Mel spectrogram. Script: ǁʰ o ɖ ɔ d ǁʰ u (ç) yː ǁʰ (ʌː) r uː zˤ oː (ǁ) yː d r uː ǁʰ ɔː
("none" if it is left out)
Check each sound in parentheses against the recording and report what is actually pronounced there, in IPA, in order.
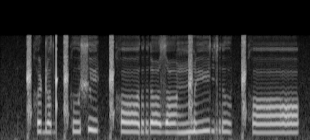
ʃ, ɔː, ŋ͡ǁ

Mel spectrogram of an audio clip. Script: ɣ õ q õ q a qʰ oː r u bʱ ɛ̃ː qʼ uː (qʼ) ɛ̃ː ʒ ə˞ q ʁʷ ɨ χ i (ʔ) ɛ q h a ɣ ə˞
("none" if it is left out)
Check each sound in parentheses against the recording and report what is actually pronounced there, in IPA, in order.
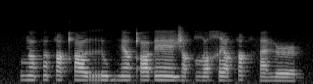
ʔ, q

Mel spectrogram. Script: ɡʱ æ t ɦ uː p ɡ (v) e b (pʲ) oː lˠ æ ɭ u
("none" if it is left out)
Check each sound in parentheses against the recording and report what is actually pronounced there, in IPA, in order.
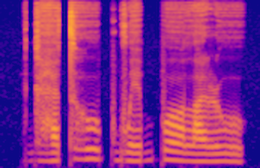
w, p

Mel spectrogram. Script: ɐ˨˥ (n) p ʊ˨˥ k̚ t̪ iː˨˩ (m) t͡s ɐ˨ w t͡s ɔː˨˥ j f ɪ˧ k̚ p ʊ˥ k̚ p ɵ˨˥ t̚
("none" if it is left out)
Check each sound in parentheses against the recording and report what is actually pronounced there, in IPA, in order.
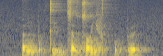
ŋ, m

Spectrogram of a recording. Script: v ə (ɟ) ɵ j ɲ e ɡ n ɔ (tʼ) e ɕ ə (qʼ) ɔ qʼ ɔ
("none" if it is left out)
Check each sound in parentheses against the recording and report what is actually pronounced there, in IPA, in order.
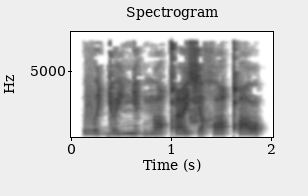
ɟ, qʼ, χ

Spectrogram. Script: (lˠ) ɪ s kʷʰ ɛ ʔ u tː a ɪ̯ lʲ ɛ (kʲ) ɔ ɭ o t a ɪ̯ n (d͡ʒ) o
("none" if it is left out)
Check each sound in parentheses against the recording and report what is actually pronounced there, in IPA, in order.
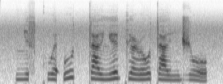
ʎ, kʲ, d͡ʒ

